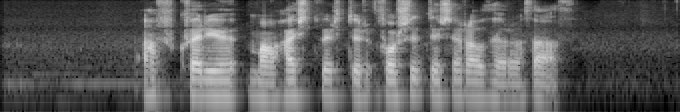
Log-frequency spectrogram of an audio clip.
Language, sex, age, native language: Icelandic, male, 20-29, Icelandic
